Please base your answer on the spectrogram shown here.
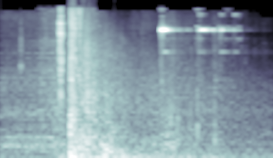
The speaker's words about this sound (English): The gunman aims his weapon and fires past her, then runs.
